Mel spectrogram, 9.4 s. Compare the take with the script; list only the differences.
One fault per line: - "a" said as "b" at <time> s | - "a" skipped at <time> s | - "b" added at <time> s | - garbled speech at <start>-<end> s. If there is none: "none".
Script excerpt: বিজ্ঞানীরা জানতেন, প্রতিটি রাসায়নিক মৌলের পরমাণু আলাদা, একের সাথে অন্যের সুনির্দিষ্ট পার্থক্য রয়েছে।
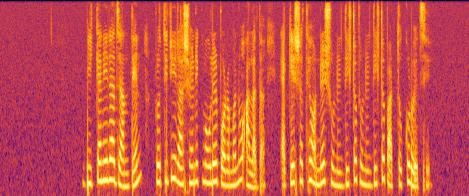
- "সুনির্দিষ্ট" added at 7.2 s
